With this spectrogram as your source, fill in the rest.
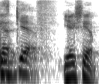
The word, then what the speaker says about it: GIF: So hard G is GIF.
